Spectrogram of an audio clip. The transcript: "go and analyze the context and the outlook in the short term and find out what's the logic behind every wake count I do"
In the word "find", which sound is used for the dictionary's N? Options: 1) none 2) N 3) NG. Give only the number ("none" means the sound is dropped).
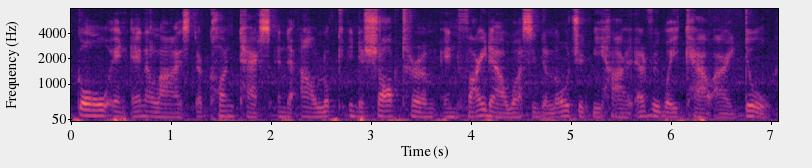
1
